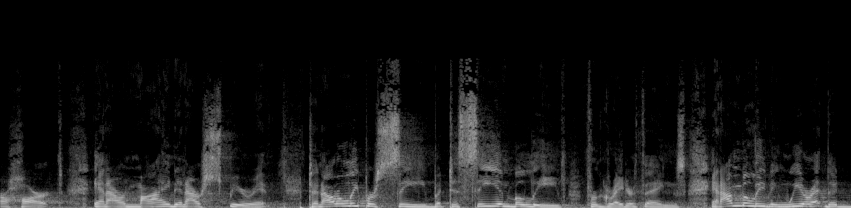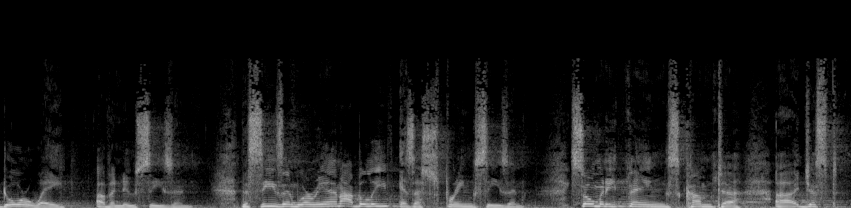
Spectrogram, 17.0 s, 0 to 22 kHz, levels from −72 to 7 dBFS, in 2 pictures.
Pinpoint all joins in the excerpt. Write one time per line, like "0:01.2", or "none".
0:14.2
